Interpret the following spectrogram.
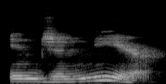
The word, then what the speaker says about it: engineer: group volunteer volunteer career engineer p near where's the word stress excuse me where's the syllable stress in these groups volunteer career engineer pioner it's on the last syllable isn't it yeah so for this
